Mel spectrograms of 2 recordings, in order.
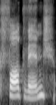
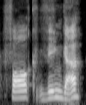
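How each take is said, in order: First: The name is said in an English-like way. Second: The name is said in a Swedish-like way.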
